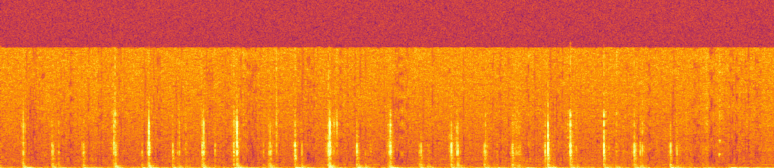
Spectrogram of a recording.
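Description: Long fingernails on both hands tap across a flat wooden chess board with inlaid squares. The result is a quick, irregular patter of light, bright clicks that die away almost instantly, over a steady low hum.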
